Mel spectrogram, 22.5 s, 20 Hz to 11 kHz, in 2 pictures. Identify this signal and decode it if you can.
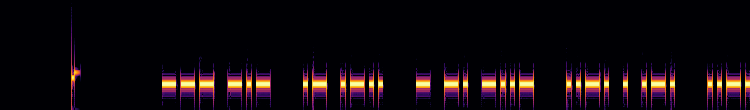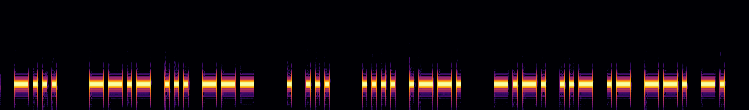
Morse code, heard as a keyed tone, about 17 wpm, 700 Hz. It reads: OK AL TNX FER FB QSO ES HP CUAGN
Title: Practice QSO - Exchange 4 - Ending - 17wpm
